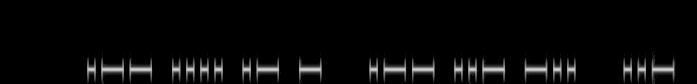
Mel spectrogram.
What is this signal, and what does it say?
Morse code, heard as a keyed tone, about 17 wpm, 700 Hz. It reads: WHAT WUD U
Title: Sentences from Top 200 Words and Abbreviations 17wpm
